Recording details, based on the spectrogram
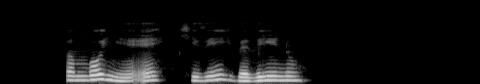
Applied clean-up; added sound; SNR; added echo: none; none; none; none.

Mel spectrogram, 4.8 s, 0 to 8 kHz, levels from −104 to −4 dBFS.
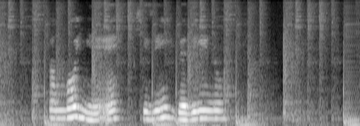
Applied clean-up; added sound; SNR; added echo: none; Drum kit; 16 dB; reverberation time 0.2 s.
